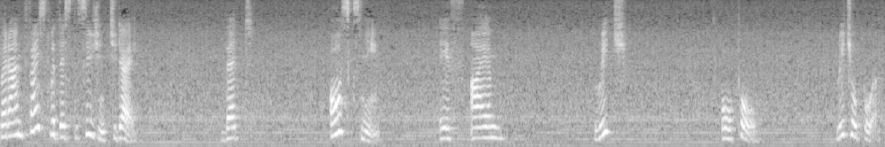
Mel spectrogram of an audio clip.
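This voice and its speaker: A woman with a South African accent speaks at a fairly high pitch with lively intonation over noticeable background noise. Her pace is very slow, broken by long, frequent pauses. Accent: Afrikaans South African English. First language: Afrikaans. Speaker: vlogger. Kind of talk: personal video diary. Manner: halting, many fillers.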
